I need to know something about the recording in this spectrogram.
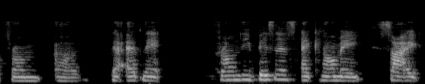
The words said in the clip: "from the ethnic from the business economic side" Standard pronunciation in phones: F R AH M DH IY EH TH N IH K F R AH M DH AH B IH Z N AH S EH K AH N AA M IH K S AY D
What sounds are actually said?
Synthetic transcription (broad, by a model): F R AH M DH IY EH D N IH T F R AH M DH AH B IH Z N AH S EH K AH N AA M IH K S AY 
